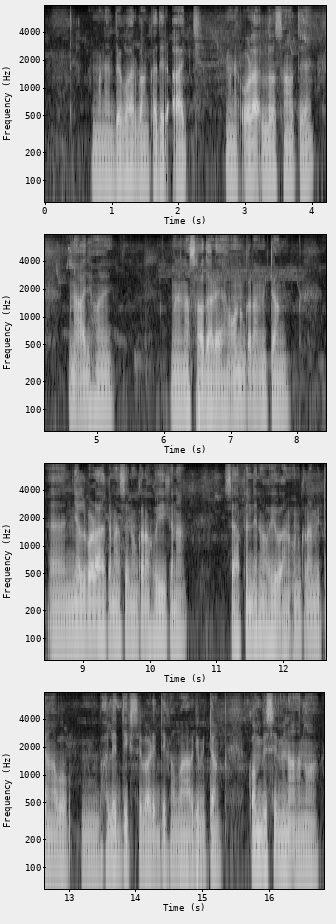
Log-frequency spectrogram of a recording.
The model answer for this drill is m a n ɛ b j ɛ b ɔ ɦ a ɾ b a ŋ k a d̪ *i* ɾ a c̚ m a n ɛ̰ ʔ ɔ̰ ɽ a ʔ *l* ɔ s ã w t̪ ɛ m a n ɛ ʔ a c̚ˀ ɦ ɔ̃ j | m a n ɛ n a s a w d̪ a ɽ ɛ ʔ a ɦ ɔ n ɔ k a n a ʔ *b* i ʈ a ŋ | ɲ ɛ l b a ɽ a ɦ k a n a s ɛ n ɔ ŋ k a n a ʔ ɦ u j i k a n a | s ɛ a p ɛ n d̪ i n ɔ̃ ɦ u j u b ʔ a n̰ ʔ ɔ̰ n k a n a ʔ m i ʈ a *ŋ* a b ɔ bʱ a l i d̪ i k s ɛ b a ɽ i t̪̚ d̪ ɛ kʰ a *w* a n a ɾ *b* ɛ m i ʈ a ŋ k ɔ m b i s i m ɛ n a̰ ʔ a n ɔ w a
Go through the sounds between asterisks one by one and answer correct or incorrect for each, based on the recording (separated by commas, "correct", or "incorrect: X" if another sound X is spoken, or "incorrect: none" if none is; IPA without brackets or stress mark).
correct, correct, incorrect: m, correct, incorrect: b, incorrect: ɡ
